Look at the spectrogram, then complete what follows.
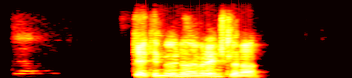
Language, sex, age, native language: Icelandic, male, 40-49, Icelandic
